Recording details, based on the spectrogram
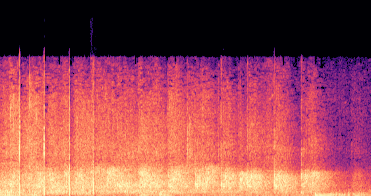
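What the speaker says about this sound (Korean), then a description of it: "우리 수고한 여성교회 박수하겠습니다" Church congregation applauding its women's group after a shared meal, a moderate, steady round of clapping with a few sharper claps near the start and faint murmuring voices underneath.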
